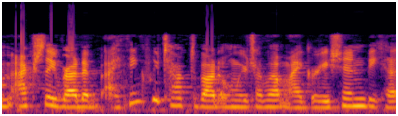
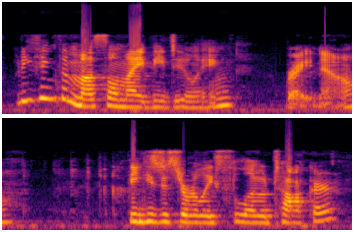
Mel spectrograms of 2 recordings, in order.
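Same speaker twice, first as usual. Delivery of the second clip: ordinary delivery, nothing marked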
